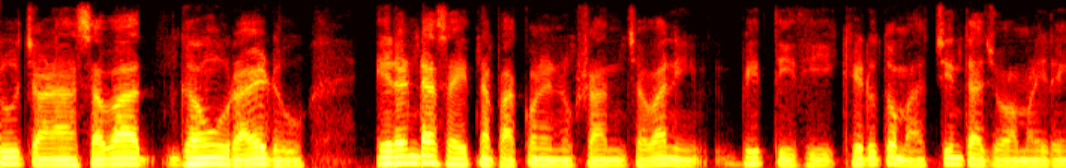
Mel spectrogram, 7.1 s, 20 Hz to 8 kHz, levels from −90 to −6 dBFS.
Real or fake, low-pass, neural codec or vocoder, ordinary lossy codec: real; 7.2 kHz; none; Opus, 32 kbps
